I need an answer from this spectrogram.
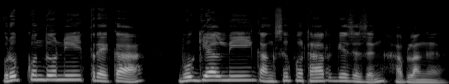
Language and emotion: Bodo, neutral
